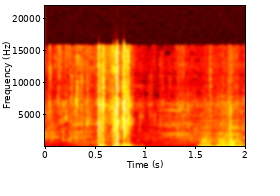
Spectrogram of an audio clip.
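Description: A short, loud, rough knock-and-scrape about half a second in: the plastic bucket under the draining hydraulic hose being shifted against the machine and the camera. Around it is a faint trickle of hydraulic fluid running into the bucket.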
